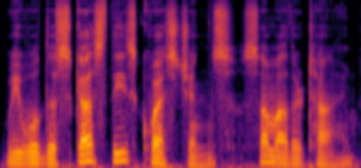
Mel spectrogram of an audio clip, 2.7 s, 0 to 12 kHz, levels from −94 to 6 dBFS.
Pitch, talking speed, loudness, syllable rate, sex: 115 Hz, 175 wpm, -20 LUFS, 4.6 syllables/s, male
